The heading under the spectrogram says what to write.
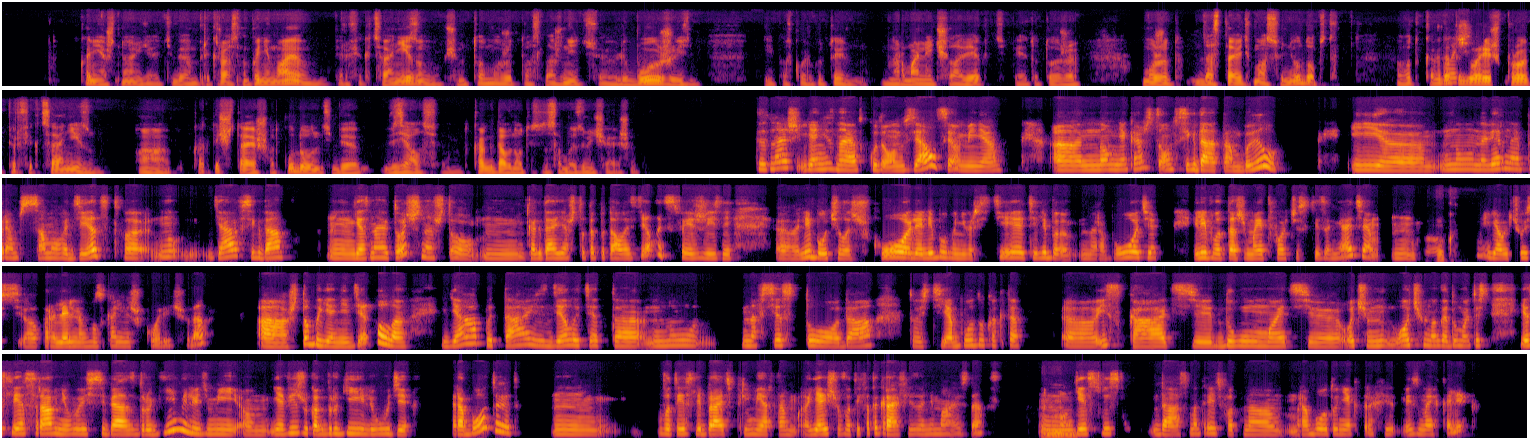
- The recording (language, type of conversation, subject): Russian, advice, Как мне управлять стрессом, не борясь с эмоциями?
- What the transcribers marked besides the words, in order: tapping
